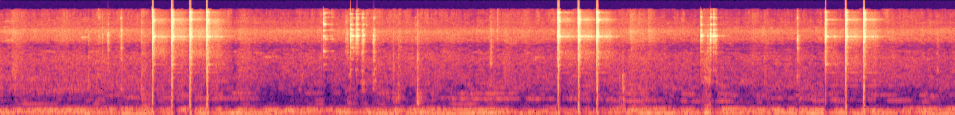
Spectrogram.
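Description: Steel spanners clinking against a rocker arm and its adjusting screw and locknut in four short bursts, as the valve clearance is set and the locknut tightened on an engine misfiring from a valve that was not opening and closing. A steady low hum runs underneath.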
